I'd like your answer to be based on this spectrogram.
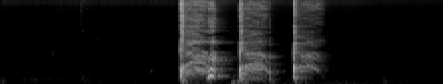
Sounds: Cough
